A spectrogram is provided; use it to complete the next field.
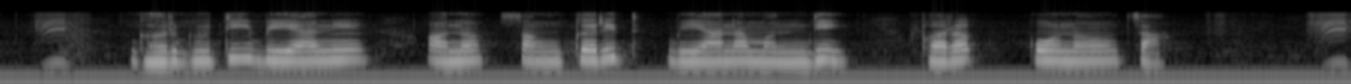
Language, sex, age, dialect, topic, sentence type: Marathi, female, 25-30, Varhadi, agriculture, question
